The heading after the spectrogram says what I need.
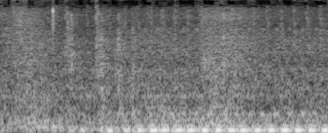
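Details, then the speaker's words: Honda Scoopy/Beat FI scooter just started after DIY home service and ECU reset, previously stuttering badly: steady low putter with even firing pulses, no stumbling or misses; normal idle, no leaks at serviced parts. "Oke, ini bunyi langsamnya, Teman-teman. Dan tidak ada kendala apa-apa bocoran maupun rembesan di bagian ee kita servis tadi, Teman-teman."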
